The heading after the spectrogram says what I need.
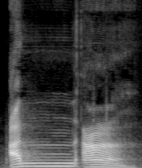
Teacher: Kemudian wali wali an nun sukun bertemu ain ya izhar halq tidak boleh dipanjangkan, tidak boleh didengungkan ya kita baca dengan jelas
